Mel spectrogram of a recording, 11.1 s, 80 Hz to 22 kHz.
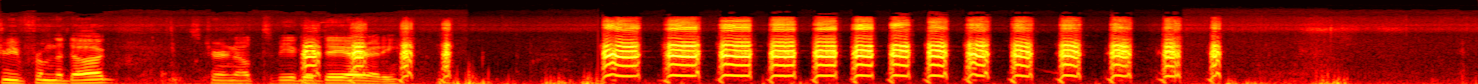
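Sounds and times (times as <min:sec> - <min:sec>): loud nasal duck quacks: 0:02.2 - 0:03.5, 0:04.5 - 0:09.2.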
